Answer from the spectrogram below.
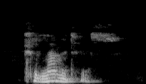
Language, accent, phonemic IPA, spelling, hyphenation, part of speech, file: English, Southern England, /kəˈlæmɪtəs/, calamitous, ca‧la‧mit‧ous, adjective, LL-Q1860 (eng)-calamitous.wav
- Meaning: 1. Causing or involving calamity; disastrous 2. Of a person: involved in a calamity; hence, distressed, miserable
